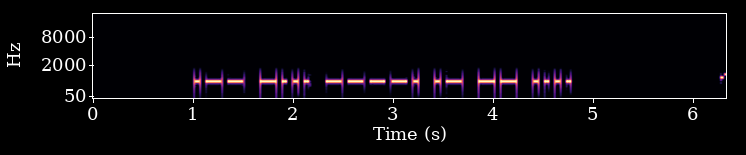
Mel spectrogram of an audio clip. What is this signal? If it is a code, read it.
Morse code, heard as a keyed tone, about 22 wpm, 700 Hz. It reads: WB9AMH
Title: USA Call Signs Repeated 3x 22wpm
